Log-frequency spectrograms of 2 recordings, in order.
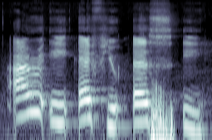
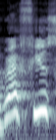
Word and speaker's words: refuse: REFUSE. When the stress is on REF, it is pronounced refuse. We have our refuse collected on a Thursday.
